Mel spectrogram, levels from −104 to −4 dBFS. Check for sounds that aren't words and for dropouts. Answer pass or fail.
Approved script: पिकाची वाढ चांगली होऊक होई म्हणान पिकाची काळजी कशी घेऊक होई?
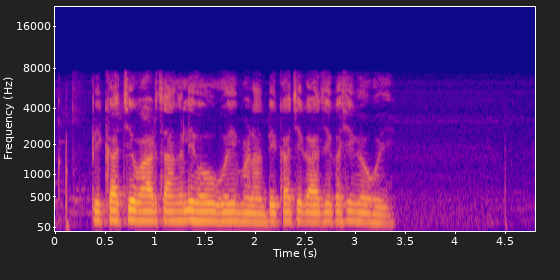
pass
